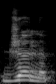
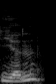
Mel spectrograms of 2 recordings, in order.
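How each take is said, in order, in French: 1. Le nom commence par un son j. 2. Le nom commence par un son y. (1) "que j'avais l'habitude d'appeler John parce que ça s'écrit J O N" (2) "si on le prononce correctement à l'espagnol"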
